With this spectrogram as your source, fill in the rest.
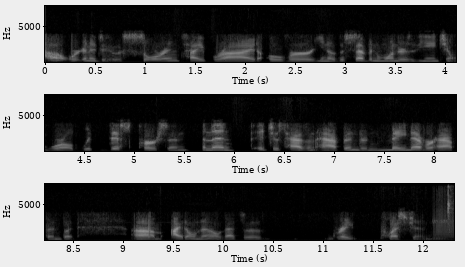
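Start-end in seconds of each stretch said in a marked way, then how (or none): none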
